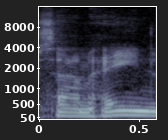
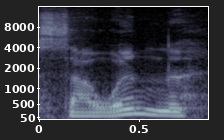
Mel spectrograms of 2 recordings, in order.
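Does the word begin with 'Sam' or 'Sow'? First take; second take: Sam; Sow. First: It is said as spelled, starting with 'Sam'. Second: It is said like 'sow-in', starting with 'Sow'. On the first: "ce qui est écrit dans le deuxième film" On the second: "qui se prononce supposément Samhain"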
